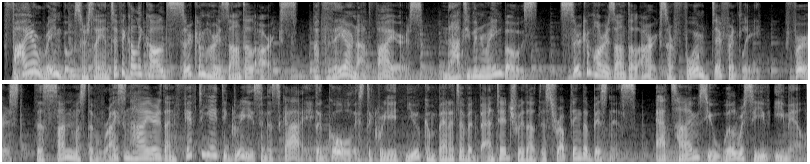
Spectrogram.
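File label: English Narration, Filipino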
